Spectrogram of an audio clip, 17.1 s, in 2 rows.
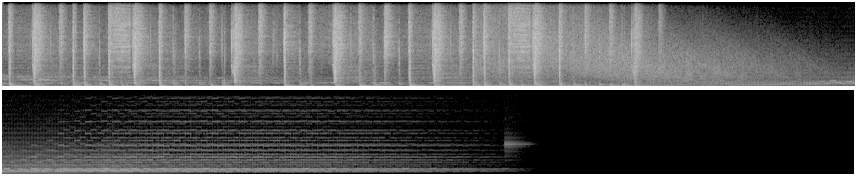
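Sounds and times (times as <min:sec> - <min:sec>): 
percussion: 0:00.0 - 0:08.3.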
